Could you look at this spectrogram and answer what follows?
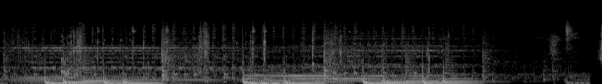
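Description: A ratchet strap is cranked tight on a truck's rear suspension, giving rapid mechanical clicks in uneven bursts at close range.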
